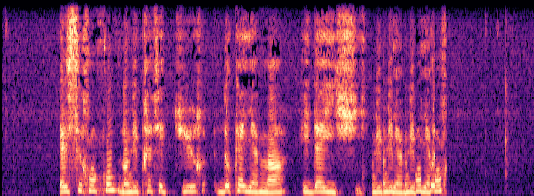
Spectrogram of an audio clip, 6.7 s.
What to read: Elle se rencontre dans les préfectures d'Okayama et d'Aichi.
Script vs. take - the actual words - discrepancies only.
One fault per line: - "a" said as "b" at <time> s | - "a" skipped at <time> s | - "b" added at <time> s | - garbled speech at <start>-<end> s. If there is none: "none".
- garbled speech at 4.6-5.6 s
